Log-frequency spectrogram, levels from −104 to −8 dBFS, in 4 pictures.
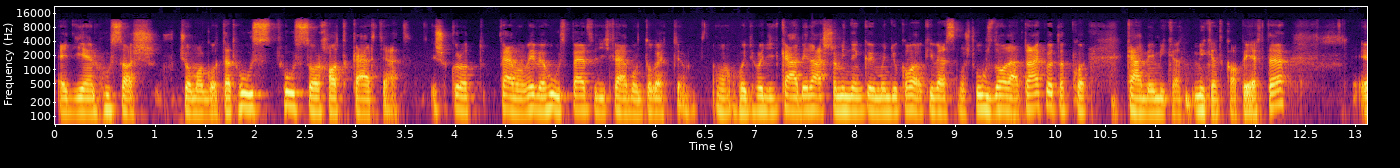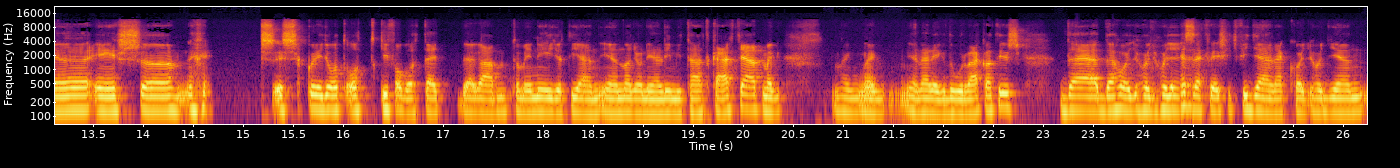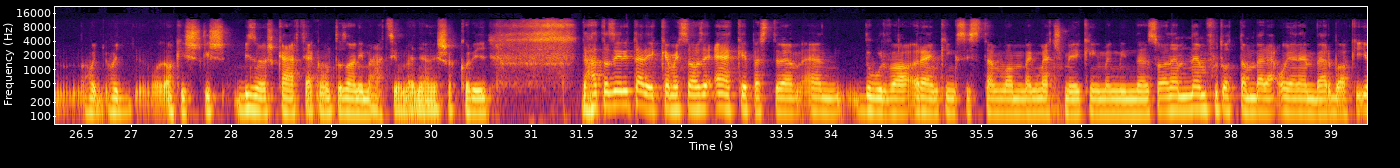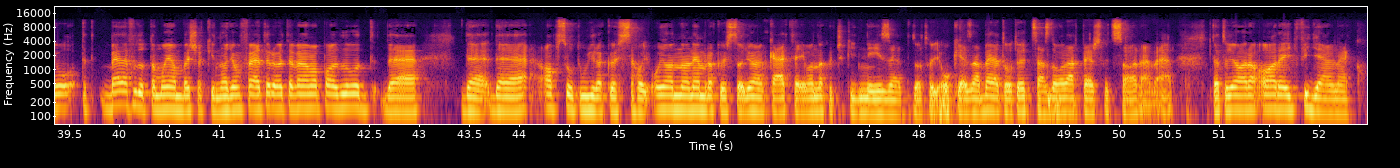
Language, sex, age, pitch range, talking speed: Hungarian, male, 20-39, 120-140 Hz, 190 wpm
